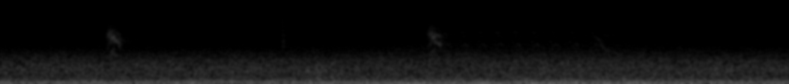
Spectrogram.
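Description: Quiet outdoor background with a steady low rumble and a few short, high bird chirps.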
